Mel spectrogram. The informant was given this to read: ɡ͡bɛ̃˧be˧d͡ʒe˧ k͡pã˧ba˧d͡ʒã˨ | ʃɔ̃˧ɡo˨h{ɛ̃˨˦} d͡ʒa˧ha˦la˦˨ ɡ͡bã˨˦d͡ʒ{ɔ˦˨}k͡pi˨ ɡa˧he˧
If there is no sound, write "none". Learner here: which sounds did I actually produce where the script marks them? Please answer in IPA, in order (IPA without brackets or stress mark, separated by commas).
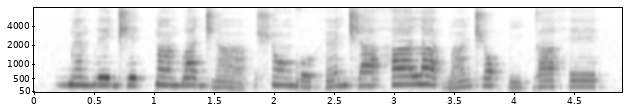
ɛ̃˨˦, ɔ˦˨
